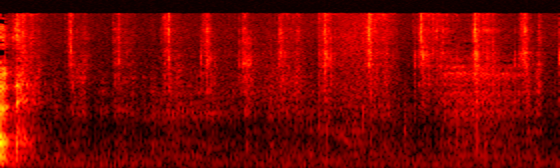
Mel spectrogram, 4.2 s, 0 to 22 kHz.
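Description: Faint scattered clicks and light scraping of a plastic nut being turned by hand off the threaded body of a 12 V USB power outlet.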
